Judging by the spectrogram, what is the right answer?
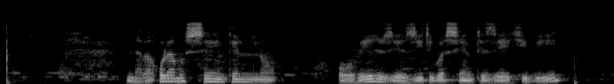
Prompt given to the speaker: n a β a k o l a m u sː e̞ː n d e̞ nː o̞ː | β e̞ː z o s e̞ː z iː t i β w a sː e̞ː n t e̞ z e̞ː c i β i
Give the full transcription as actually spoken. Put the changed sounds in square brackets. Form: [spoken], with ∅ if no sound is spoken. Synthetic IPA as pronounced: n a β a k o l a m u sː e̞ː n [t] e̞ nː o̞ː | β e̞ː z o [z] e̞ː z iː t i β w a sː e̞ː n t e̞ z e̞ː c i β i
